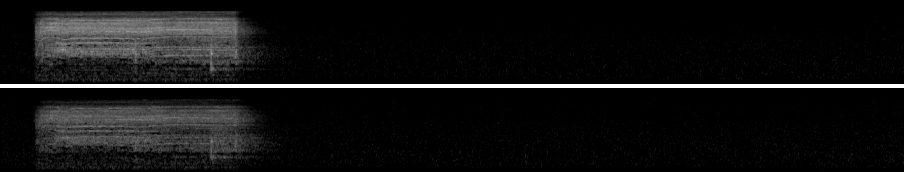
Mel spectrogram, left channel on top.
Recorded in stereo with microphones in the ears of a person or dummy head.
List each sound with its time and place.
0.3 s a camera shutter: 30° left (ahead or behind), 0.5 m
